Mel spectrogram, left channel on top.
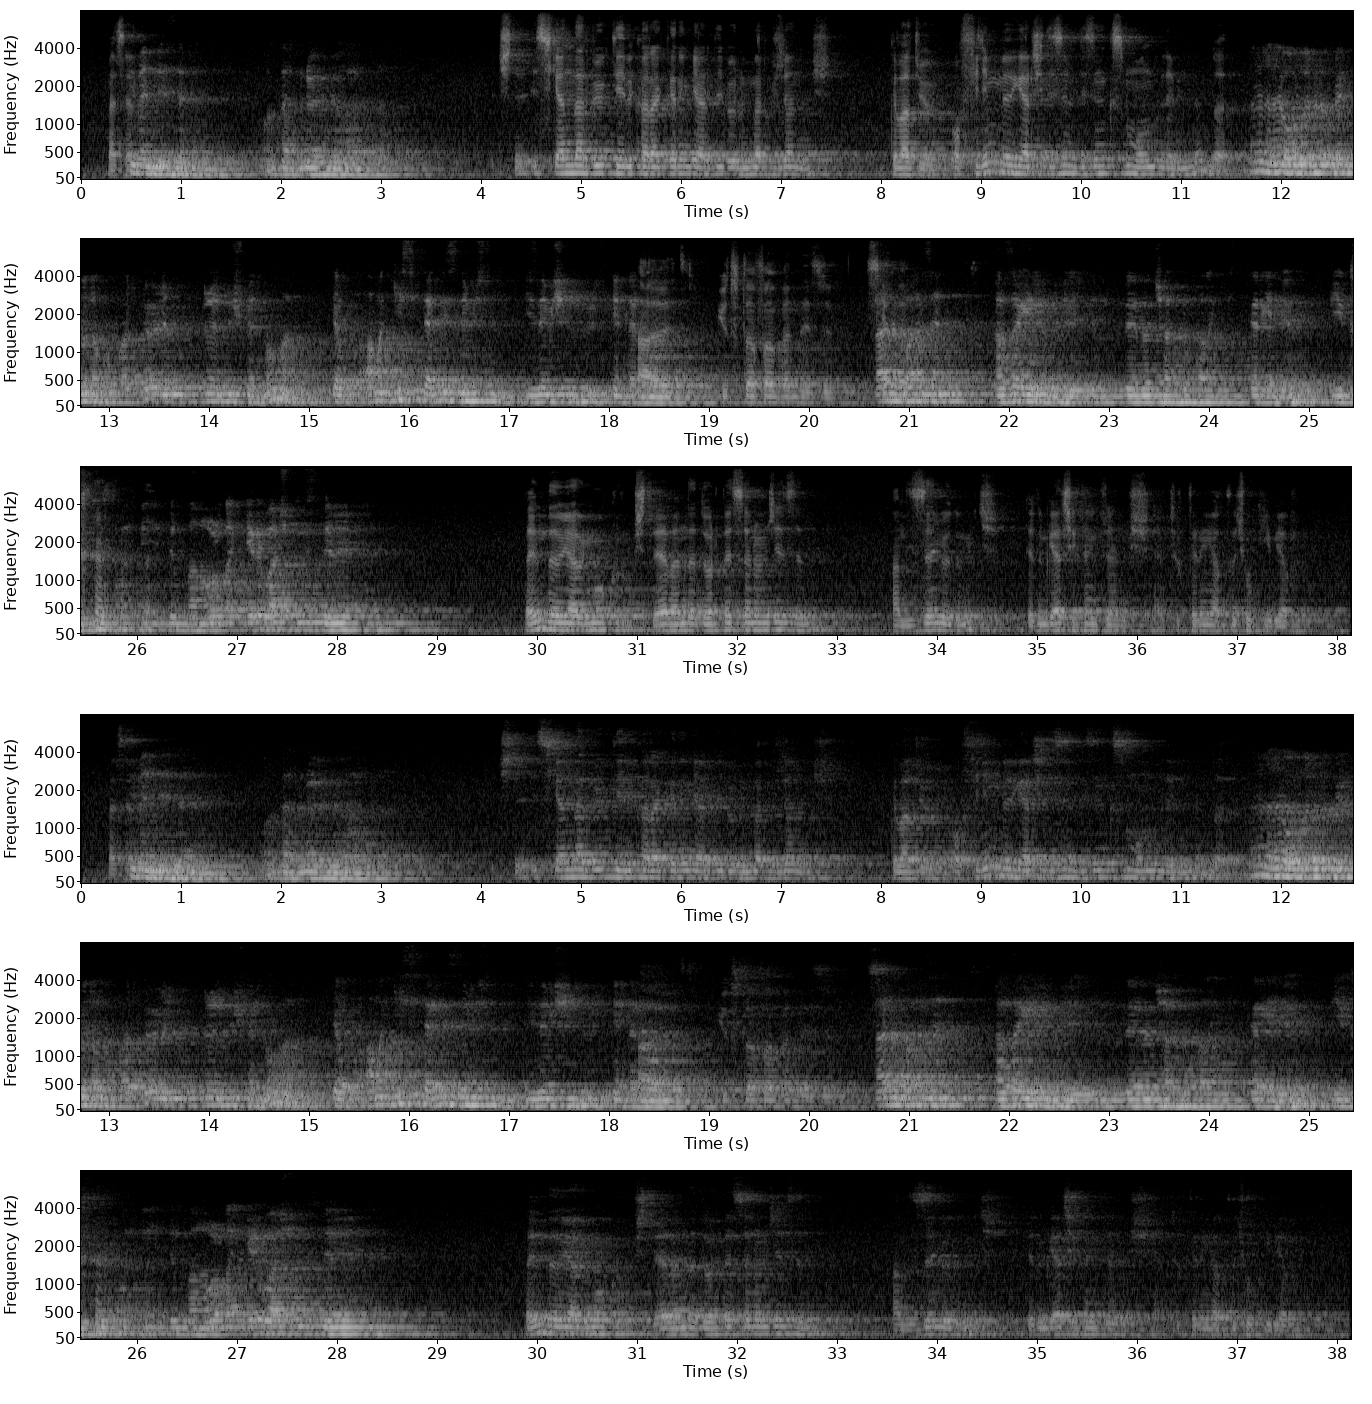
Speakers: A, on the left (about 75°); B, on the left (about 50°).
A: mesela.
B: Ki ben de izlemedim. Onu zaten övmüyorlardı da.
A: İşte İskender Büyük diye bir karakterin geldiği bölümler güzelmiş. Gladio. O film mi gerçi dizi mi? Dizinin kısmı mı onu bile bilmiyorum da.
B: Evet, evet, orada biraz benim de kafam karışıyor. Öyle çok üstüne düşmedim ama ya, ama kesitlerini izlemişsin, izlemişimdir İskender'in
A: Ha
B: olduğu.
A: evet YouTube'dan falan ben de izliyorum. İskender
B: Zaten bazen
A: Büyük'ü izliyorum.
B: gaza geliyorum böyle işte bir Süleyman Çakır'ın falan kesitler geliyor. Bir iki
A: <laughs>
B: falan bir izledim lan oradan geri başlıyoruz izlemeye film.
A: Benim de yargımı o kurmuştu ya. Ben de dört beş sene önce izledim. Hani izlemiyordum hiç. Dedim gerçekten güzelmiş. Yani Türklerin yaptığı çok iyi bir yapım.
